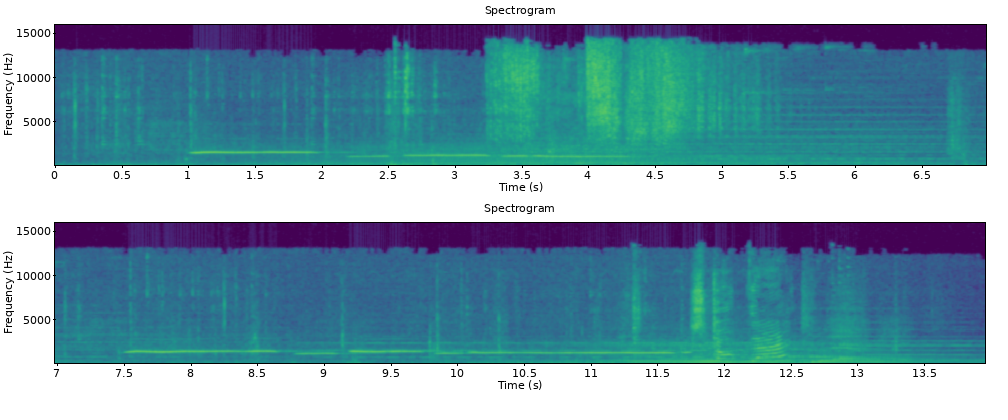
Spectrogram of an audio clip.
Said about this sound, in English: Don't you know it's bad luck to whistle in a theater?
